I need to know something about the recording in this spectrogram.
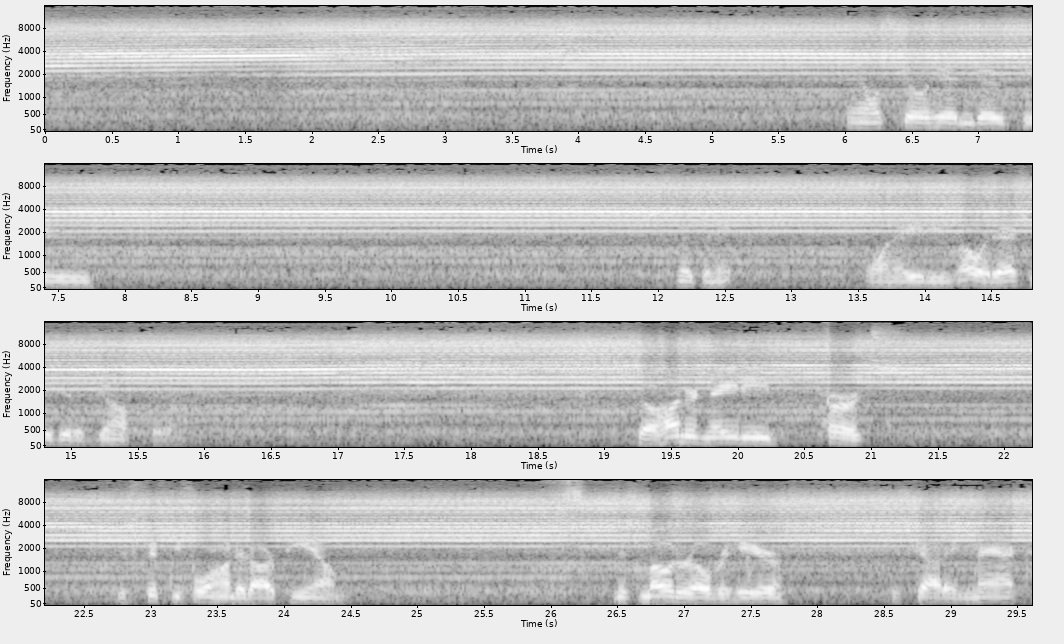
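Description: An electric motor whines steadily, its pitch rising at first and then holding.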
